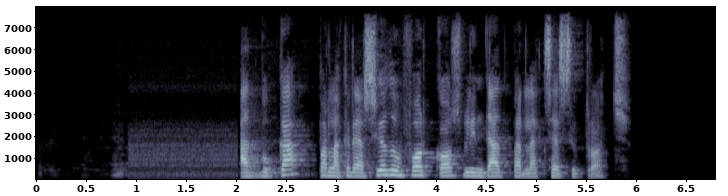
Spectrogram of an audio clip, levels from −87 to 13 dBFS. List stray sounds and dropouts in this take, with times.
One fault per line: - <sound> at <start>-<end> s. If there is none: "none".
none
